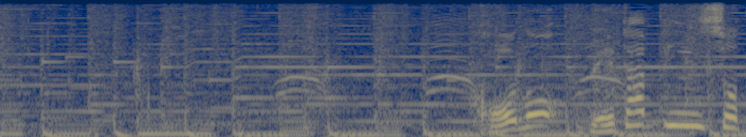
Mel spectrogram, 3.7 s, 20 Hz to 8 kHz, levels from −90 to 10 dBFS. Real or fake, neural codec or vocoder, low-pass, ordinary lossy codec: real; none; 7.2 kHz; none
